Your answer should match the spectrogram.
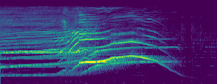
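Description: Cartoon theme song, with the last syllable of the title line held as a long sung note. It swoops upward and then slides back down, fading out near the end as the song drops into a quiet instrumental break.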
